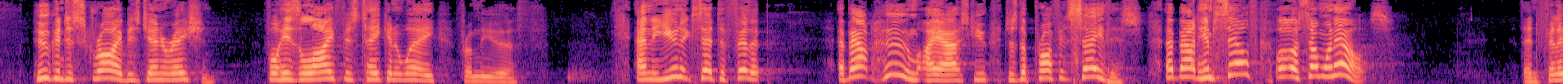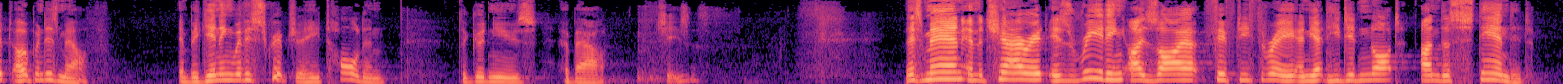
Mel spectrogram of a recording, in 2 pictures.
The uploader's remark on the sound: Sermon recording from Sunday 4 Jun 2023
